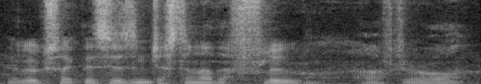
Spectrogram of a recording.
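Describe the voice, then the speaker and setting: A man's voice: low voice, little pitch movement, fast talker, slight background noise, lightly acted. A man acting a restless, preoccupied husband in an audio drama, talking in an understated, muted way. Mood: tense, absorbed.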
